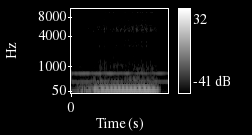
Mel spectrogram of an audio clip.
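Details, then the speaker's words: Dog resting behind the owner snores, a single low, fluttering snore lasting about a second over a faint steady hum: snoring. ">> I don't know if you can hear that, but the dog is snoring."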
